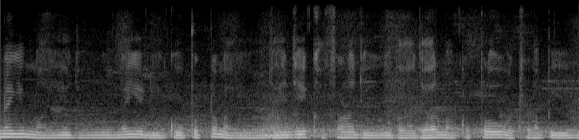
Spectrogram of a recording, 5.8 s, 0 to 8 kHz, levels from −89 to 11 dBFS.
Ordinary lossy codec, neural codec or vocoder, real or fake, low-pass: none; none; real; none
